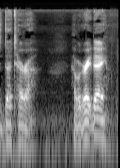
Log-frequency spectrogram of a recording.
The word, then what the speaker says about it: dōTERRA: myself da terra um it sounds like it may have came out duterte but no the proper pronunciation is da terra have a great day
